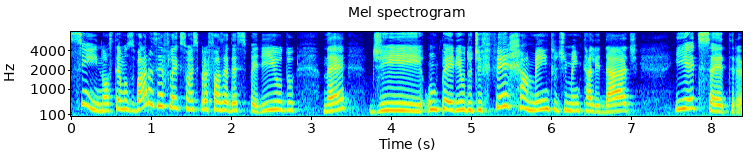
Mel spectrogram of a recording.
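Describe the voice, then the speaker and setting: A woman with a high pitch and lively intonation speaks at a fairly slow pace. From Brazil. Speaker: art teacher. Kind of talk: lecture. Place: classroom.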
